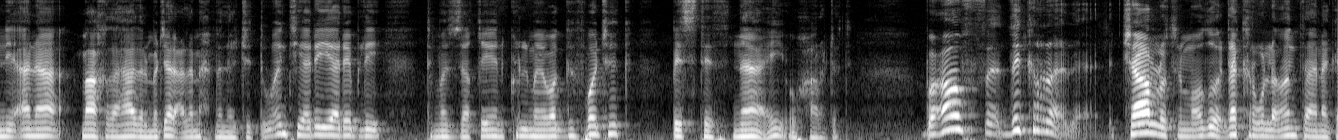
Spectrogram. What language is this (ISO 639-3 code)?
ara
